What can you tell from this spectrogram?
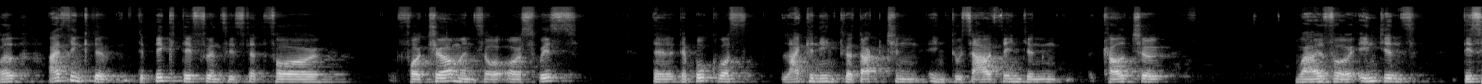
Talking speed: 120 wpm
